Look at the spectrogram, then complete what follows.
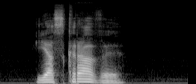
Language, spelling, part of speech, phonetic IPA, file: Polish, jaskrawy, adjective, [jasˈkravɨ], Pl-jaskrawy.ogg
